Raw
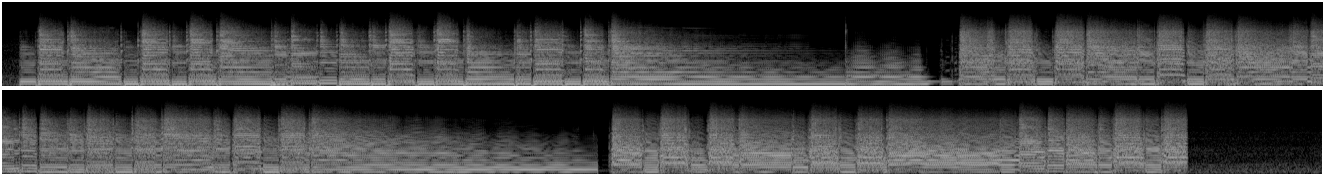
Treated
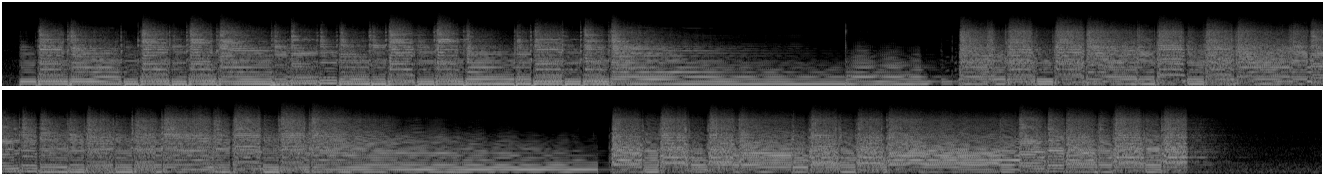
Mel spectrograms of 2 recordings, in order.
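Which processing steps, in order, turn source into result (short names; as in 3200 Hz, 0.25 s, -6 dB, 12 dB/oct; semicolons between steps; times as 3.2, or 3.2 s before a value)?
15.11–17.09 high shelf 6700 Hz +7 dB; plate-style reverb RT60 1.5 s, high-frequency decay 1×, pre-delay 0.115 s, DRR 13.5 dB; gain -4.5 dB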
